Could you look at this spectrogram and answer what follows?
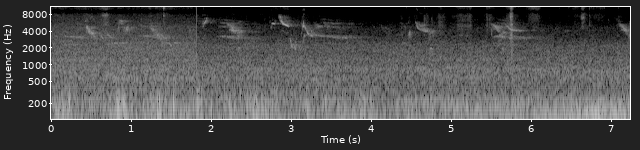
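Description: Small birds chirping over and over in short falling notes, over a steady low rumble.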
